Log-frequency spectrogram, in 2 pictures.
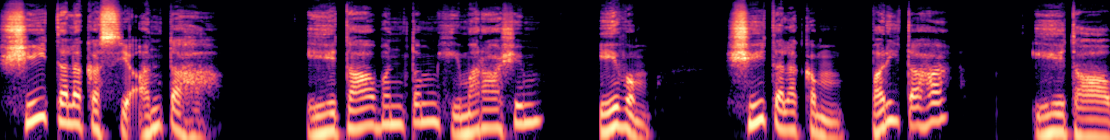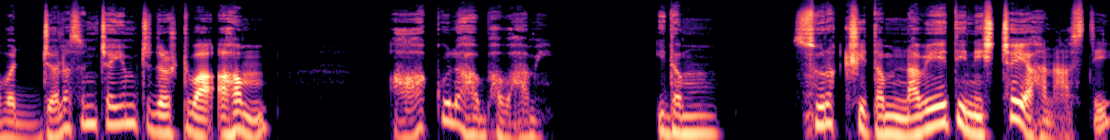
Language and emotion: Sanskrit, fearful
